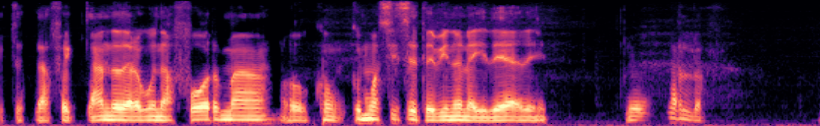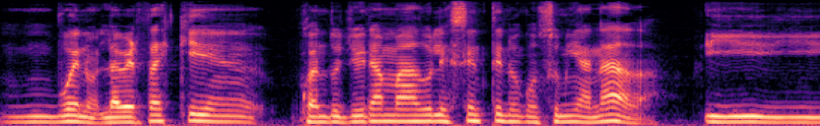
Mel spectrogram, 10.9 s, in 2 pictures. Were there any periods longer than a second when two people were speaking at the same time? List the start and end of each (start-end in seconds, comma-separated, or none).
none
